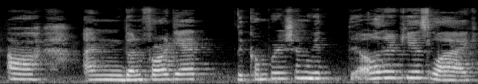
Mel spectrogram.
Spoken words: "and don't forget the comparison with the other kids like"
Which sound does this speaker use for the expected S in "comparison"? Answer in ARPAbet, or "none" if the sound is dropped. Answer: SH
